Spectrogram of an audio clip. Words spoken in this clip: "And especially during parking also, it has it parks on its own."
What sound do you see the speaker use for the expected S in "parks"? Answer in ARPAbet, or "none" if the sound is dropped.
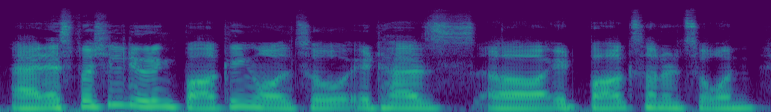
S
